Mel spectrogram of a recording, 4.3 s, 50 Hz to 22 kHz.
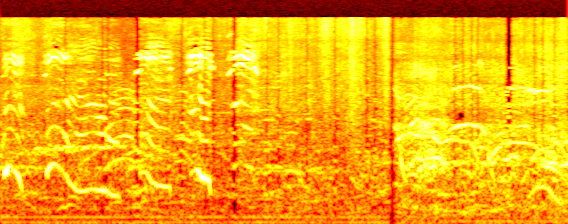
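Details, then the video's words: Excited Samoyed at a UK beach on a 31-degree day making its happy whining noise: wavering, sliding whines rising and falling in pitch, a few short squeaks, with a low steady hum behind. "Silly noise - complaining"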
